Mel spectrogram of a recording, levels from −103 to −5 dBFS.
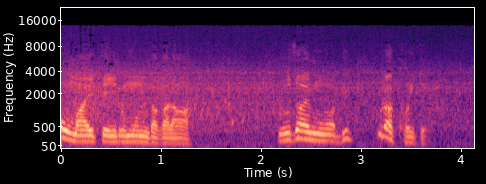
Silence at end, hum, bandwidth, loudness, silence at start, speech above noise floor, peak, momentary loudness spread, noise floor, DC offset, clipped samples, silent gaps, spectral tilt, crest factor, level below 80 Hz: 0.45 s; none; 13.5 kHz; -25 LUFS; 0 s; 20 dB; -8 dBFS; 19 LU; -43 dBFS; under 0.1%; under 0.1%; none; -7 dB/octave; 16 dB; -62 dBFS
